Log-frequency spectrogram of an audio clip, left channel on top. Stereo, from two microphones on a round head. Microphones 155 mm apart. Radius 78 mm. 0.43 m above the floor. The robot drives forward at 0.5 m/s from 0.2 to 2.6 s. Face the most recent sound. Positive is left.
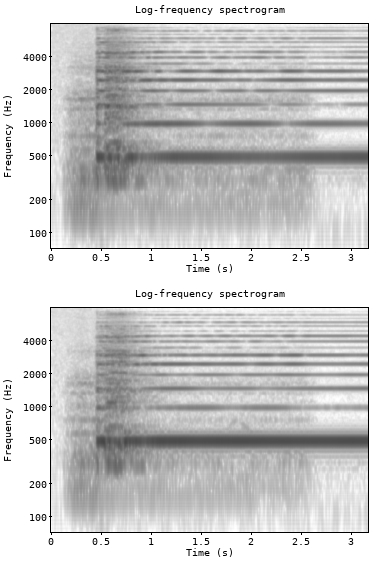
turn(degrees=20)  # may be behind; listen again after turning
